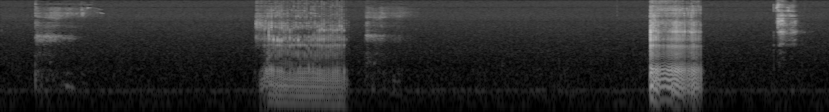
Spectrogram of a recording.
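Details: Dog named Trevor in very deep sleep, possible REM sleep or sleep apnea: a few widely spaced snorting snores with quiet pauses, over a steady low hum.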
